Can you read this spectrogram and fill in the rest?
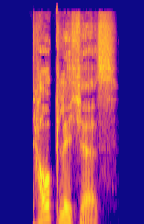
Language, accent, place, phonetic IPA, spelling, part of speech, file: German, Germany, Berlin, [ˈtaʊ̯klɪçəs], taugliches, adjective, De-taugliches.ogg
- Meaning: strong/mixed nominative/accusative neuter singular of tauglich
